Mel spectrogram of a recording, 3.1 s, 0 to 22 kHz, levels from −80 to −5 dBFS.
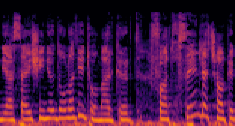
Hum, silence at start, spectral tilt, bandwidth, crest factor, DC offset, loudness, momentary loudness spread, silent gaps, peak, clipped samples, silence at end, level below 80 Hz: none; 0 s; -4 dB/octave; 14.5 kHz; 14 dB; under 0.1%; -29 LUFS; 5 LU; none; -16 dBFS; under 0.1%; 0 s; -38 dBFS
